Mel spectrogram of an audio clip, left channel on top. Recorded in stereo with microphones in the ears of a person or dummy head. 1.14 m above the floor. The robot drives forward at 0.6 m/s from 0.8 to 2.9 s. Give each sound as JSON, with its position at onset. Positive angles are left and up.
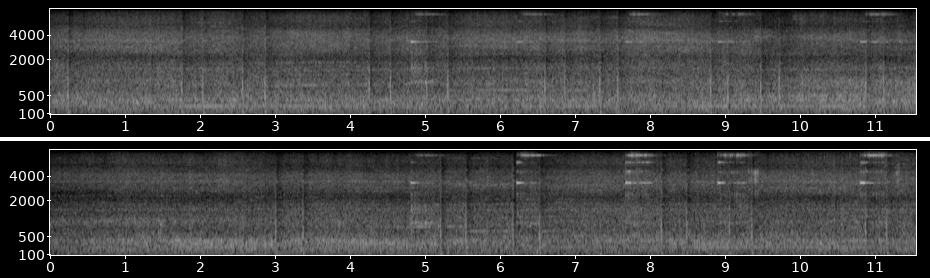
{"t": 4.8, "sound": "a dropped coin", "side_deg": -5, "distance_m": 0.5}
{"t": 6.2, "sound": "a dropped coin", "side_deg": -55, "distance_m": 3.5}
